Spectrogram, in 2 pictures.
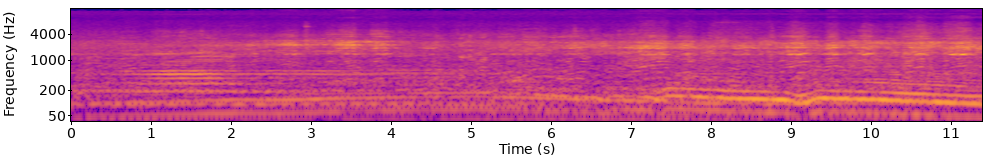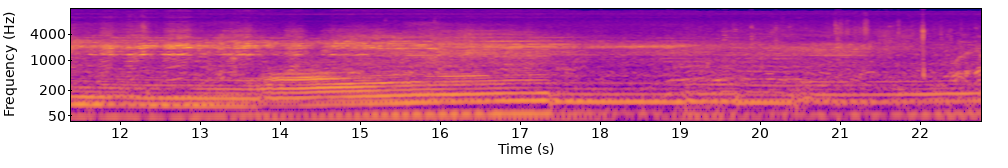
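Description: Engines running and revving nearby, their pitch rising and falling several times, with more than one engine at different pitches. Loudest through the middle.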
